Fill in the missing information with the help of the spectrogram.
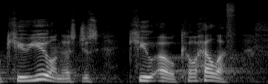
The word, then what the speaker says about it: Koheleth: Koheleth, we're going to come back to this word over and over and over.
